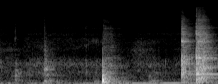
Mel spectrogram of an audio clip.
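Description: A metal grill lid bangs shut.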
